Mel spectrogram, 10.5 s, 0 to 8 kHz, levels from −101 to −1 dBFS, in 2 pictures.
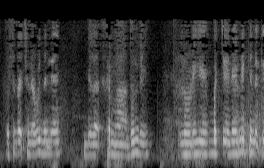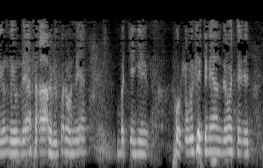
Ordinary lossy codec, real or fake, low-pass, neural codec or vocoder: MP3, 24 kbps; fake; 7.2 kHz; codec, 44.1 kHz, 2.6 kbps, DAC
